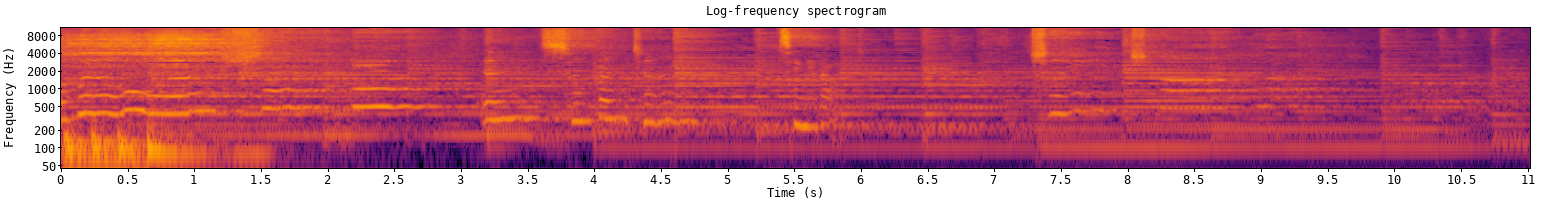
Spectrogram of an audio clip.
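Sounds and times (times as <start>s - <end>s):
lead vocalist singing: 0.0s - 6.2s, 7.2s - 9.7s.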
